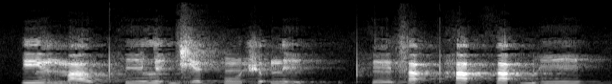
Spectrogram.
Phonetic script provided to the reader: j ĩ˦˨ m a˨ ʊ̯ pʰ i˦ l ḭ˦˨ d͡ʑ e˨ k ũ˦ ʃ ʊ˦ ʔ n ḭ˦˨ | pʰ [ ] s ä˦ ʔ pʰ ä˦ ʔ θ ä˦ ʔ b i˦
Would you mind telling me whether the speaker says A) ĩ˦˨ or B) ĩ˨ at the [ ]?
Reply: B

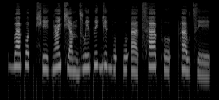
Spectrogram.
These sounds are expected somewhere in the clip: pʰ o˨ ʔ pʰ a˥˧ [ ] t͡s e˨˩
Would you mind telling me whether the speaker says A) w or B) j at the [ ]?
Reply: A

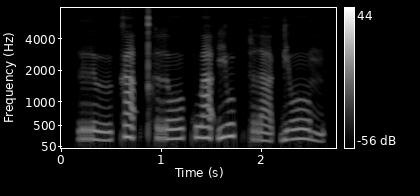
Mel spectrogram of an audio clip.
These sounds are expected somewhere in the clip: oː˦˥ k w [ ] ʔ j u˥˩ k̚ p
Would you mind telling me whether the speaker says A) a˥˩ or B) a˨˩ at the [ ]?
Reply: A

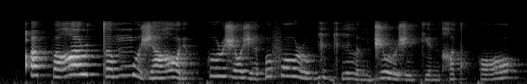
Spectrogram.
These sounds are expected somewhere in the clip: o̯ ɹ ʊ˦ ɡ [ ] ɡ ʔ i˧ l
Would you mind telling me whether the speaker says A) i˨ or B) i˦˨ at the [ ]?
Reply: B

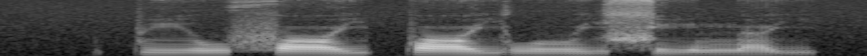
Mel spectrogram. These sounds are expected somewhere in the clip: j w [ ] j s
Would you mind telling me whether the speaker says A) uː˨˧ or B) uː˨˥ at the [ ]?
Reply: A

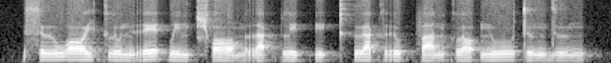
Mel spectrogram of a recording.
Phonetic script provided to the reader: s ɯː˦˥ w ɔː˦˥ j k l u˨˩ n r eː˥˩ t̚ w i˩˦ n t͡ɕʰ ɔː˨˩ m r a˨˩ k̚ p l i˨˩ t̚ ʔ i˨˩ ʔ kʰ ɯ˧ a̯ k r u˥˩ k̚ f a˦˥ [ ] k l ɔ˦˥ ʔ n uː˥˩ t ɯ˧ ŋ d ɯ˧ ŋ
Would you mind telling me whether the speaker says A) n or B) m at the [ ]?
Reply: A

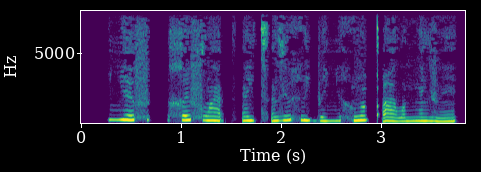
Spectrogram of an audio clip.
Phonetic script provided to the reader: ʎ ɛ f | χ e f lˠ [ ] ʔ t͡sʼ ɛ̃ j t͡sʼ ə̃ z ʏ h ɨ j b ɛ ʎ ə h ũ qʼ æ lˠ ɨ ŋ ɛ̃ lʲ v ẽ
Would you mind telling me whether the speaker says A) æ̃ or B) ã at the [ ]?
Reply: A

